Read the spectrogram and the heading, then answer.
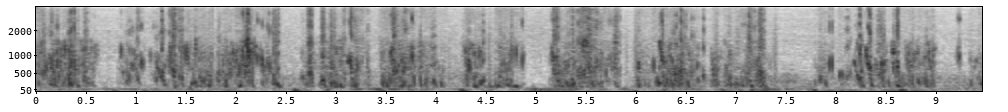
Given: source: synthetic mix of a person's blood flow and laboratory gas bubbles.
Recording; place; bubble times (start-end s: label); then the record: Doppler ultrasound of blood flow; subclavian vein
0.00-0.63 s: bubbles
0.81-2.47 s: bubbles
2.62-3.36 s: bubbles
3.41-4.11 s: bubbles
4.24-4.90 s: bubbles
5.10-5.85 s: bubbles
5.96-7.36 s: bubbles
7.76-9.00 s: bubbles
9.18-9.26 s: bubbles
9.30-9.47 s: bubbles
From the record:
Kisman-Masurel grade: 444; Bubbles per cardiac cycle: continuous sound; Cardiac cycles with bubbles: 100%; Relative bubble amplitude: maximal (0.775 to 0.999); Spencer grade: 4 (maximum detectable bubble signal sounding continuously throughout systole and diastole of every cardiac period, and overriding the amplitude of the normal cardiac signals); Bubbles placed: anywhere in the cardiac cycle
